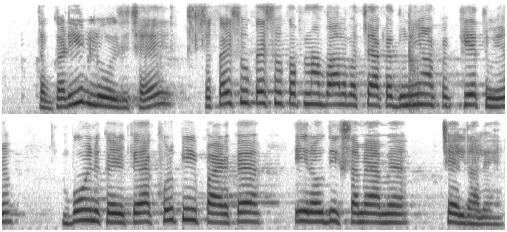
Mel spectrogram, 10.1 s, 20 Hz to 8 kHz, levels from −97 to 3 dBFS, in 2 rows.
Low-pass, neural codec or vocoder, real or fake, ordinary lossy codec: 7.2 kHz; none; real; Opus, 32 kbps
